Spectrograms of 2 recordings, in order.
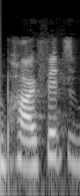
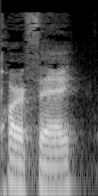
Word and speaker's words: Parfit: The point is, coming from Parfit's point of view, it's both you... – It's pronounced Parfait. – No, it's not. It's not. How dare you? It's not. It's Parfit.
